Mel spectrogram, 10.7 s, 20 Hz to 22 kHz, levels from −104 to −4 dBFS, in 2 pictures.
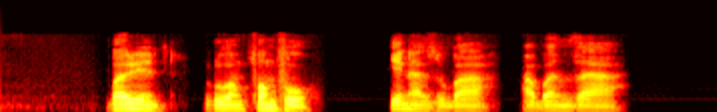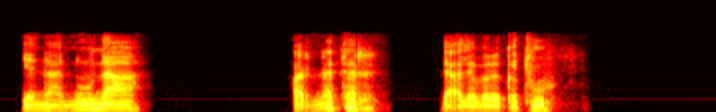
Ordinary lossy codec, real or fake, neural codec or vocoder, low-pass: none; fake; codec, 16 kHz, 4 kbps, FunCodec, trained on Chinese and English, 50 frames a second; 7.2 kHz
